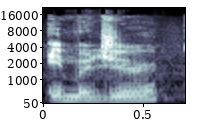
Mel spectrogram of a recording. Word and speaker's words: Imgur: Imgur. It's pronounced Imager. No, it's not. The creators of it said Imager.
